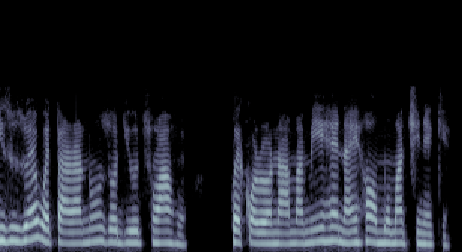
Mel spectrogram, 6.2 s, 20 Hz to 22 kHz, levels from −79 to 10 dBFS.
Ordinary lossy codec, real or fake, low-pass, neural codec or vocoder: Opus, 64 kbps; real; 5.4 kHz; none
